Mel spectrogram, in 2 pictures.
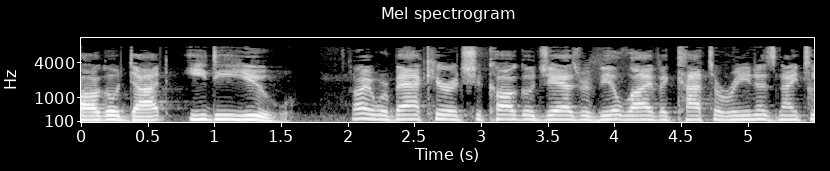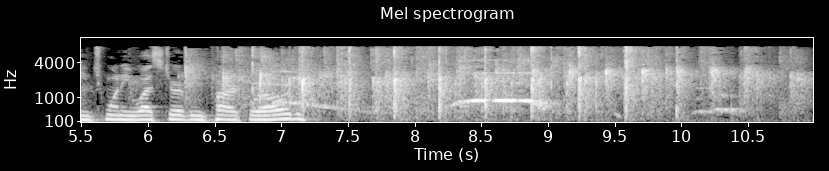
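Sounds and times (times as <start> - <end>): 
speech: 0.0 - 7.5
crowd applauding: 6.2 - 10.9.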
